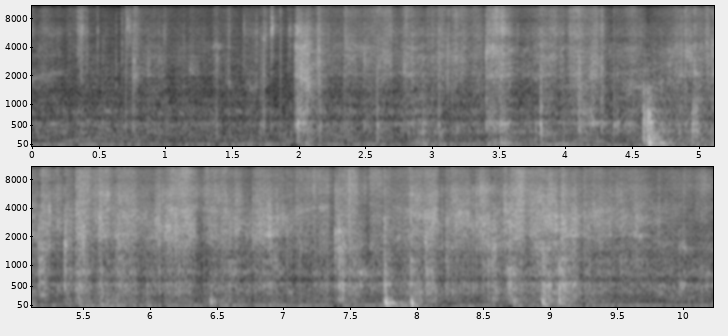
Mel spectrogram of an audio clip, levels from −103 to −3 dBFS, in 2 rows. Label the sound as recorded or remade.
remade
